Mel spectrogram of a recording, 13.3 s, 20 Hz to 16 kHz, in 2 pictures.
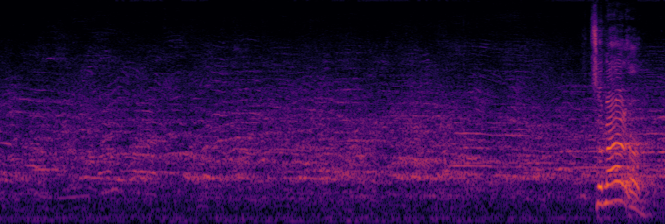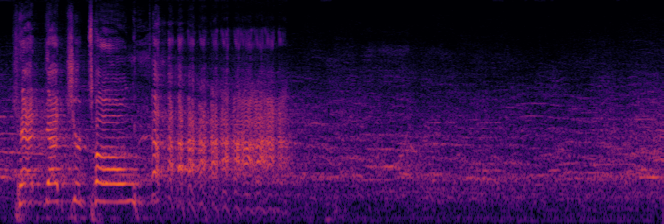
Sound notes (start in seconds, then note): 7.7 laughs; 10.1 crowd chattering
